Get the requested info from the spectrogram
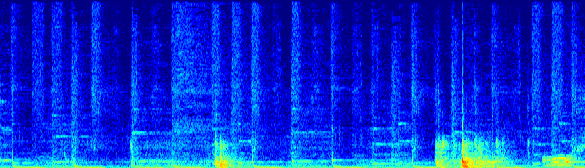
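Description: Background music with a steady drum beat. Over it come two knocks of the crock pot being handled, one about one and a half seconds in and a louder one about three and a half seconds in.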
